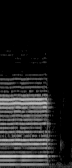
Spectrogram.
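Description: A high A note is played on a woodwind chanter as one steady, bright, reedy tone held for about a second before it cuts off abruptly, close and alone.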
